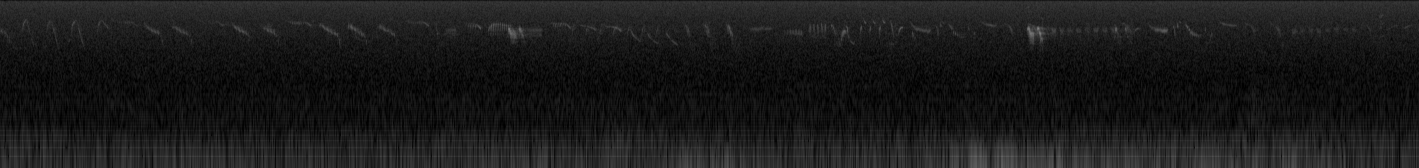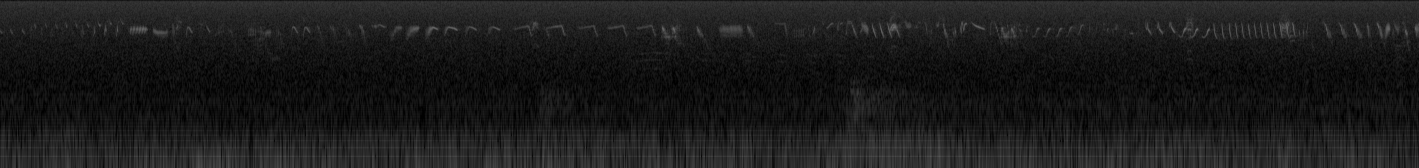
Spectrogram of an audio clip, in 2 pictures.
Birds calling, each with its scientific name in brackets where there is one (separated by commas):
Eurasian Skylark (Alauda arvensis), Hawaii Amakihi (Chlorodrepanis virens)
